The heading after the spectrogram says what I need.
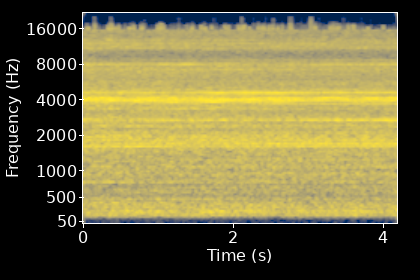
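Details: Blower V-belt drive with correct belt tension: even, steady rushing air with no squeal or flapping; tight side barely vibrates and belt runs without slipping.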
